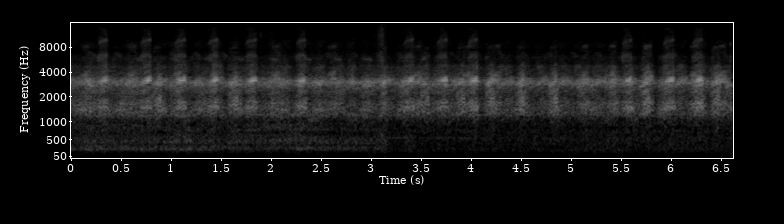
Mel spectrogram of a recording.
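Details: Frogs croaking in May, rhythmic raspy pulses repeating about three a second, with a faint low rumble under the chorus during the first half.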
